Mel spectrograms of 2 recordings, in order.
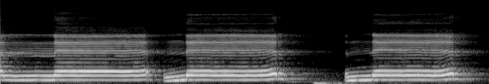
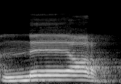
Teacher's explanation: الألف قبل الراء الراء مكسورة لكنها في الوقف ترجع إلى السكون فلوجود الإمالة كأنها كسرة. الإمالة مع الفتح مع الألف لكن كأنها كسرة. إذا فهي سبب في ترقيق الراء · Shown in: first take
